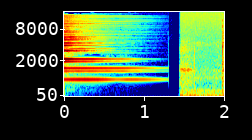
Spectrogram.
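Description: Notification-bell 'ding' sound effect from a YouTube subscribe-button animation: one bright metallic ring that fades out over about a second. Faint hiss follows near the end.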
